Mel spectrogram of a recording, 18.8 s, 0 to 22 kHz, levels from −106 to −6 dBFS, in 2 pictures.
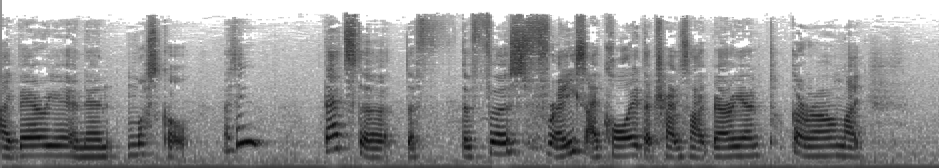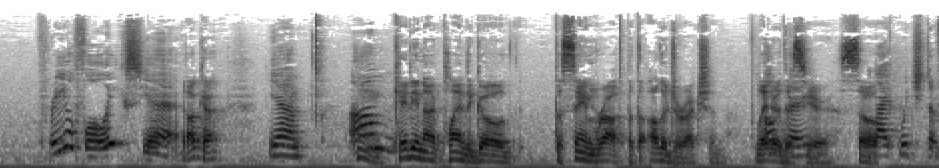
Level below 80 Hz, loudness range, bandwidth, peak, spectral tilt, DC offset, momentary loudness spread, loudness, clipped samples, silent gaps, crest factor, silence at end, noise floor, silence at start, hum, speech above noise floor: -48 dBFS; 3 LU; 16.5 kHz; 0 dBFS; -3 dB/octave; 1%; 10 LU; -17 LUFS; under 0.1%; none; 16 dB; 0 s; -43 dBFS; 0 s; none; 27 dB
